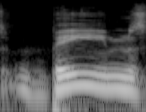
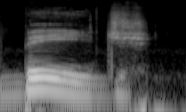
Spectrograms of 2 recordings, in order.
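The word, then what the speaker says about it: Bheem: FYI throughout this review We mispronounce beam's name as Beach so just try to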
